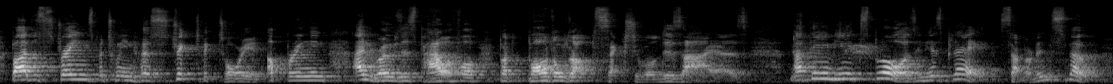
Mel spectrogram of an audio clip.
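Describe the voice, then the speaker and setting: Male stage reader, middle-aged, dramatic script delivery, fairly high voice with lively swings. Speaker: actor in a staged reading. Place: theatre stage before an audience. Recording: roomy theatre stage sound.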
